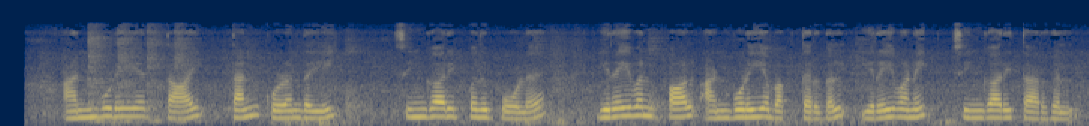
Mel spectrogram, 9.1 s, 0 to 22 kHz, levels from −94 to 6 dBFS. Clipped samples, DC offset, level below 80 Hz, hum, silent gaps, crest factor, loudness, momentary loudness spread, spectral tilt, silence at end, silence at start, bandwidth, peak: under 0.1%; under 0.1%; -50 dBFS; none; none; 18 dB; -22 LUFS; 9 LU; -6.5 dB/octave; 0 s; 0.25 s; 11.5 kHz; -4 dBFS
